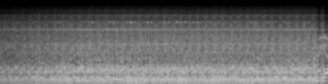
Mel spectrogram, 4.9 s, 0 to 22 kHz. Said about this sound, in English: My idle is now down to about 960.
